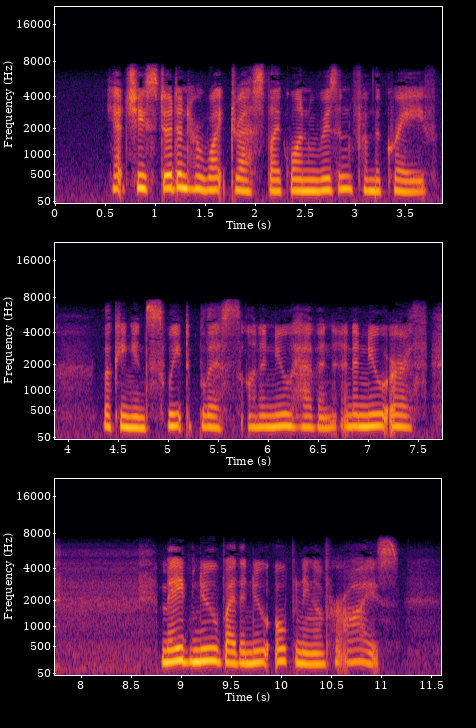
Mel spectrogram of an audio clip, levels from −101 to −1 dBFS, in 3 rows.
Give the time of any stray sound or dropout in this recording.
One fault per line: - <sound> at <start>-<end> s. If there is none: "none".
none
